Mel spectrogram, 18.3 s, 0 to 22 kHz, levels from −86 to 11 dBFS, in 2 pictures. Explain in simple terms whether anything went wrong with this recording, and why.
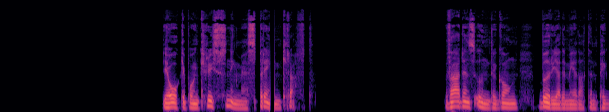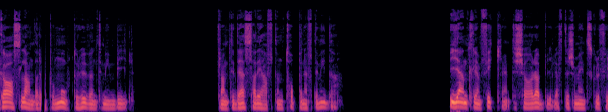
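Two short holes break the sound, at 4.05 s and 9.75 s. Each is a block of digital silence, lasting about 71 ms and 60 ms. Samples there were replaced by zeros, probably because the program filled its output buffer too late. The sound cuts out and back abruptly.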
